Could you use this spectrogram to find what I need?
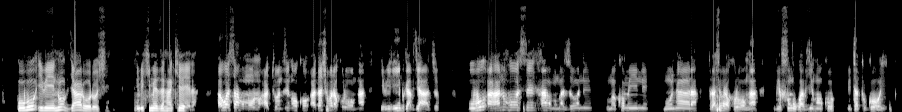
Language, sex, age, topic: Rundi, male, 36-49, agriculture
